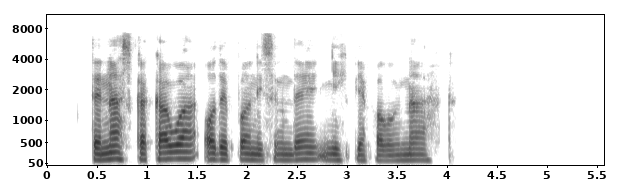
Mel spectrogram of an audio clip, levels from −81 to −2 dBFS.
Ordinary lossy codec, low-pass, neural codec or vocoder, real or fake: AAC, 48 kbps; 7.2 kHz; codec, 16 kHz, 4.8 kbps, FACodec; fake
